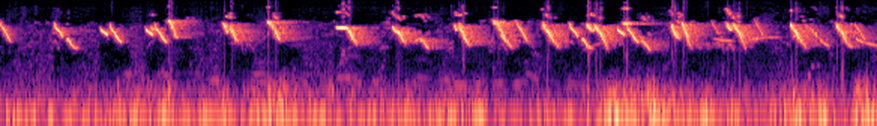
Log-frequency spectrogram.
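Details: Noisy group of wild saffron finches at a bait site: quick, sharp, high chirps, some slurred downward, tumbling over each other at a rapid, uneven pace, with low murmuring background noise.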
